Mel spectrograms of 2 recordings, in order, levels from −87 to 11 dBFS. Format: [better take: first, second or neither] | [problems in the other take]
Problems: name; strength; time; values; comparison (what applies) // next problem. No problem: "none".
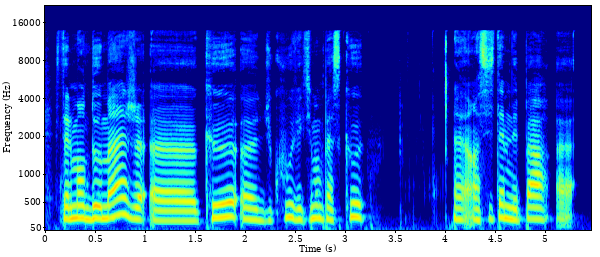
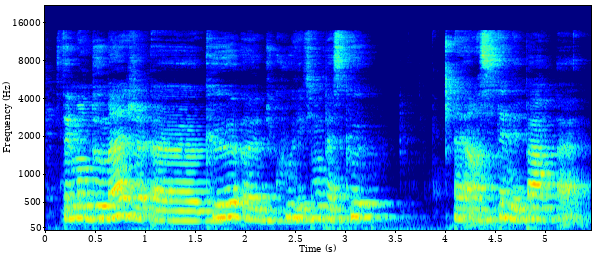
first | off-mic speech; far // room echo; noticeable; dies away in 0.7 s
